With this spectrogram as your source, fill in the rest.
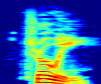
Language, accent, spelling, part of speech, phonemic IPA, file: English, Australia, throwie, noun, /θɹoʊ.i/, En-au-throwie.ogg
- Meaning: A type of graffiti produced relatively quickly, generally with a single-colour outline and one layer of fill colour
